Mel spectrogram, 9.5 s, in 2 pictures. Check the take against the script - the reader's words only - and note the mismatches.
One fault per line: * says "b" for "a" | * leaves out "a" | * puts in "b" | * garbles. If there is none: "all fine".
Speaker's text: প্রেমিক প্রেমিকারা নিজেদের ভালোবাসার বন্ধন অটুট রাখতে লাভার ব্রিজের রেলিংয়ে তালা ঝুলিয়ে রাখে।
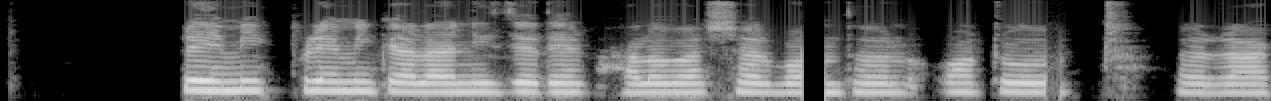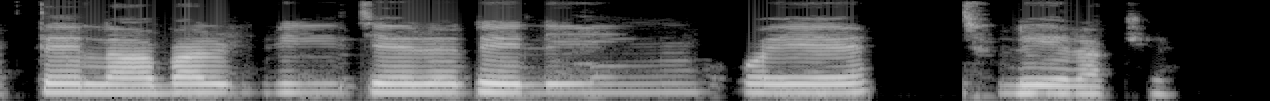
* leaves out "তালা"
